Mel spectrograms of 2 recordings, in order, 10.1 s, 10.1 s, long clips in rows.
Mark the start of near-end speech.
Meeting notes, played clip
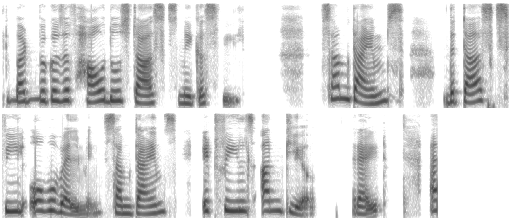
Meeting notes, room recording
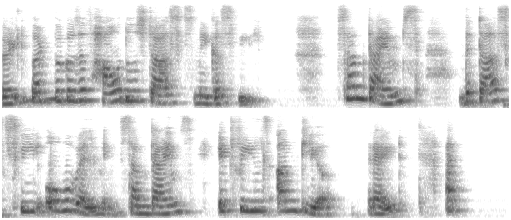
none

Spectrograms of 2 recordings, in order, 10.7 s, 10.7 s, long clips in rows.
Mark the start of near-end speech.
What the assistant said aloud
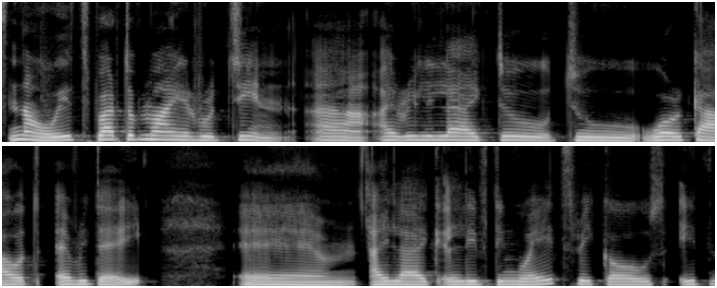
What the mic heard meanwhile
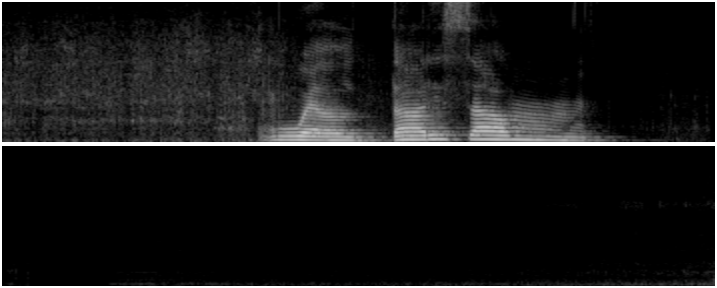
1.9 s

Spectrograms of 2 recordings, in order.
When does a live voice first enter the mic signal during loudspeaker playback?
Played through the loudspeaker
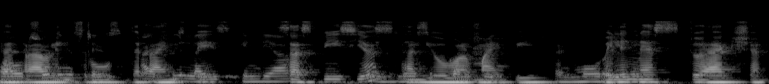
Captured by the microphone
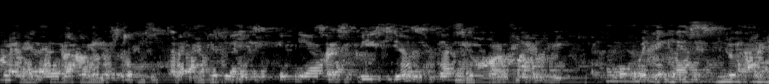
6.0 s

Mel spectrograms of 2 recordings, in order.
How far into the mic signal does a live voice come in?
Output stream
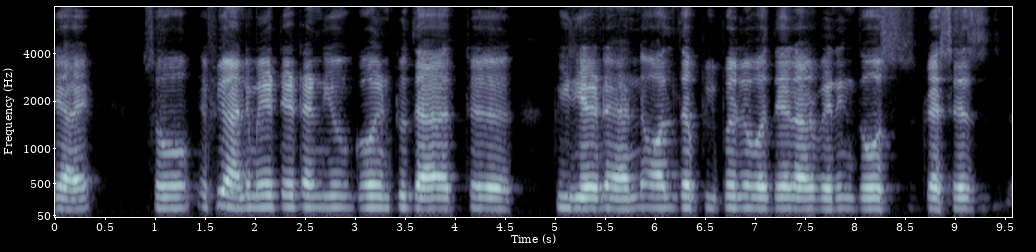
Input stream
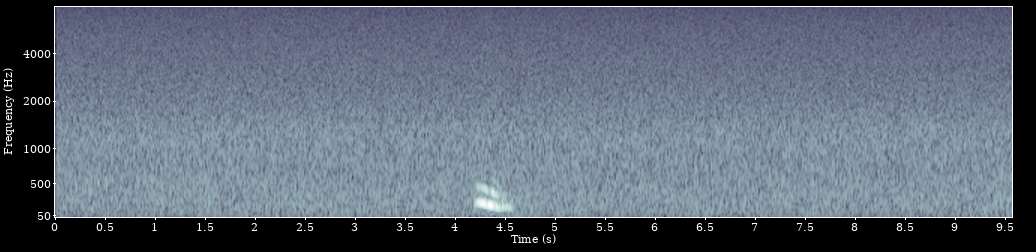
4.2 s

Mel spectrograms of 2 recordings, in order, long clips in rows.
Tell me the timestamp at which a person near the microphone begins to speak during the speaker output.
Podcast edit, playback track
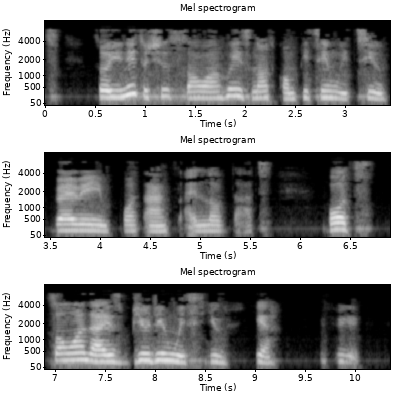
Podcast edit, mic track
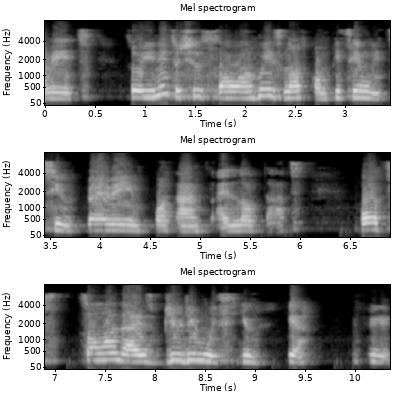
none

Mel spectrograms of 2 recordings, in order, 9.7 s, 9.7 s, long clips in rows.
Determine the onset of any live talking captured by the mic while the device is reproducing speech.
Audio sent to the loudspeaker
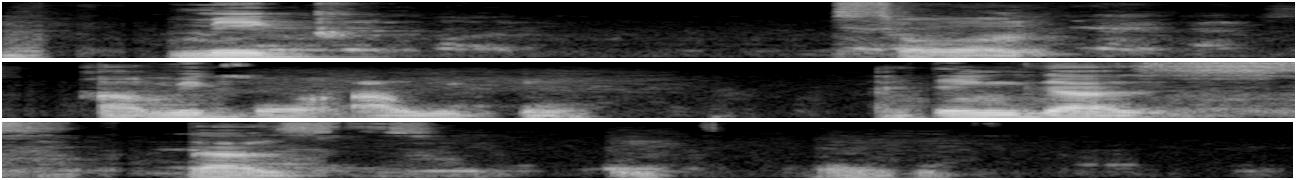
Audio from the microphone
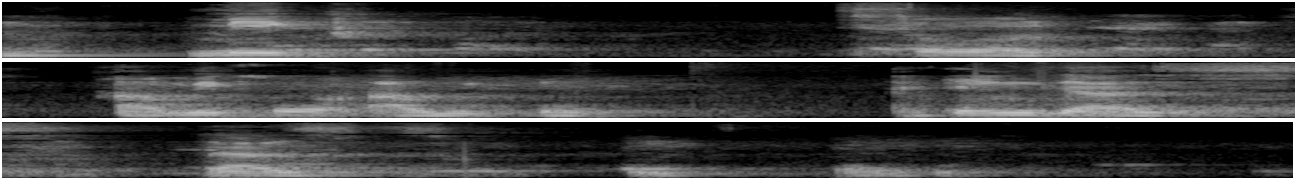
none

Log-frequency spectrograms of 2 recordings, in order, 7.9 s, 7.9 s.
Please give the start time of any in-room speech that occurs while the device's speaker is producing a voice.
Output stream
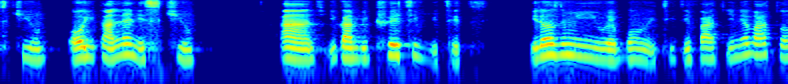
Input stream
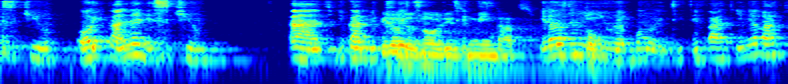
3.8 s

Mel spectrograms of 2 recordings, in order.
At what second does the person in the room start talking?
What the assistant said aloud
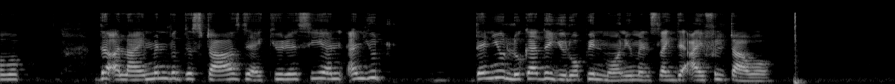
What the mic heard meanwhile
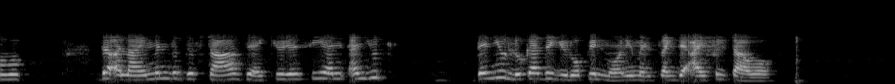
none

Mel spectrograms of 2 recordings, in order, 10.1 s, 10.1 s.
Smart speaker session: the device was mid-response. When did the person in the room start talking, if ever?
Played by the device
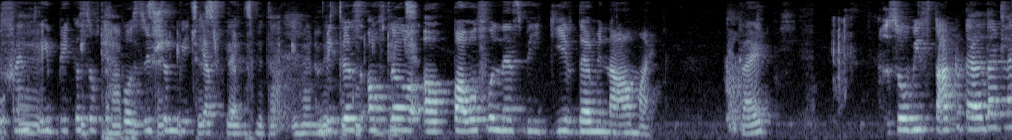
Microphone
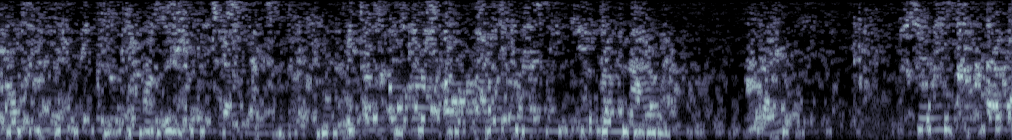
none

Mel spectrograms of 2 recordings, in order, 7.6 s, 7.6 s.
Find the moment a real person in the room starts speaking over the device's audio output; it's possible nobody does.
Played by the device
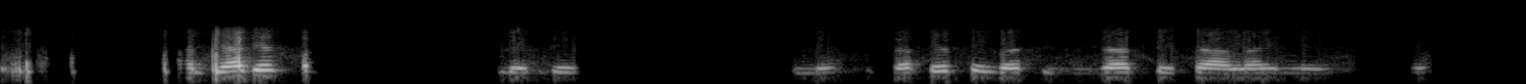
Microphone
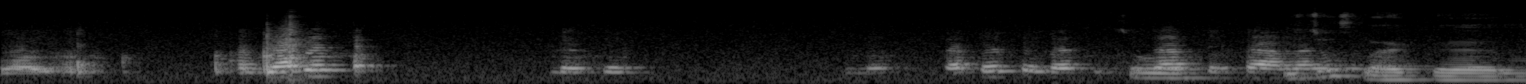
5.5 s

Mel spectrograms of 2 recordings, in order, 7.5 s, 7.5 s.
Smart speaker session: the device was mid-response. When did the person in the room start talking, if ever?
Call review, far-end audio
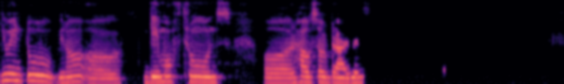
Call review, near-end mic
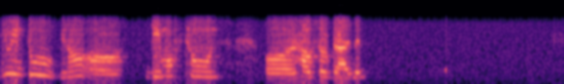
none

